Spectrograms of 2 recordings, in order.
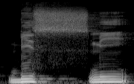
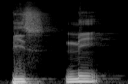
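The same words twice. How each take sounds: First: The s sound flows with continuous air. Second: The s sound is cut short without airflow. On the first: The speaker calls it right. "Harus mengalir" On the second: The speaker calls it wrong. "Atau tanpa mengalir"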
